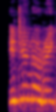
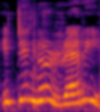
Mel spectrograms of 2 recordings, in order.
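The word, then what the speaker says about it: itinerary: इटिनरी की बात कर रहा है, इटिनररी है, यानी कि 2 बार आपको आर वर्ड को प्रोनाउंस करना है।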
